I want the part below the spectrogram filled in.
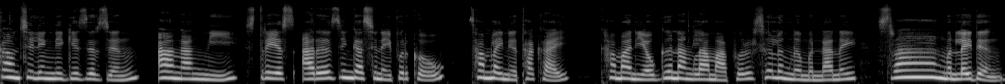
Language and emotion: Bodo, happy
